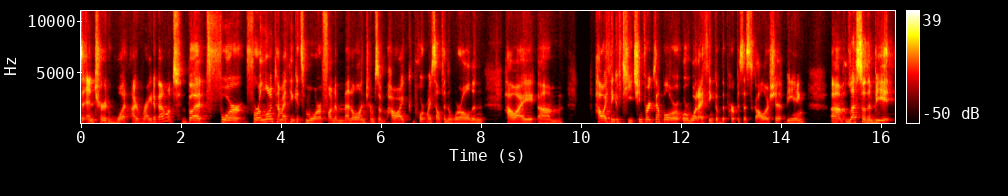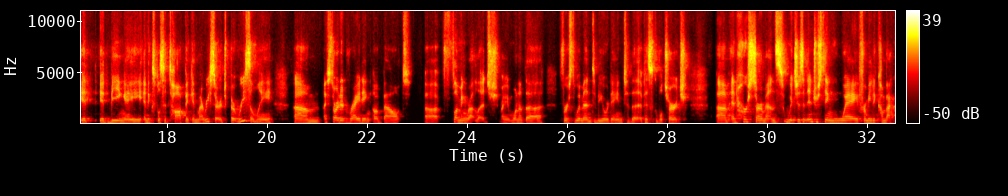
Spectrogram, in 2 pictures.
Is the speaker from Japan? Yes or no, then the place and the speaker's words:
no; Sweden; now in United States; I grew up in Sweden. I'm a Swedish citizen. I have lived in the United States now for more than half of my life.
